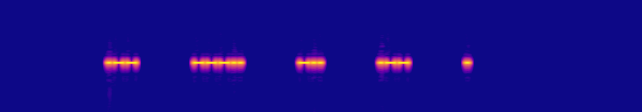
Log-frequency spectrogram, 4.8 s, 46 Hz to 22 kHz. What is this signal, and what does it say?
Morse code, heard as a keyed tone, about 53 wpm, spaced as for 17 wpm, 690 Hz. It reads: W8DWE
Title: USA Call Signs - 5 Characters - 6x Character Spacing - 50wpm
